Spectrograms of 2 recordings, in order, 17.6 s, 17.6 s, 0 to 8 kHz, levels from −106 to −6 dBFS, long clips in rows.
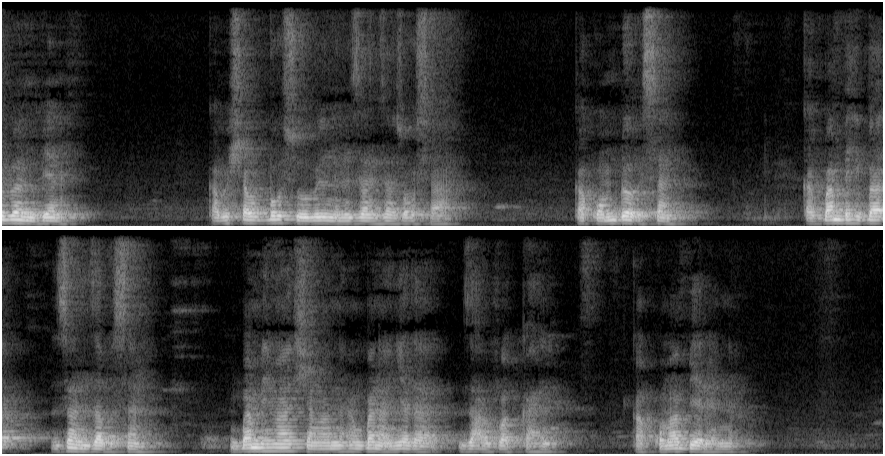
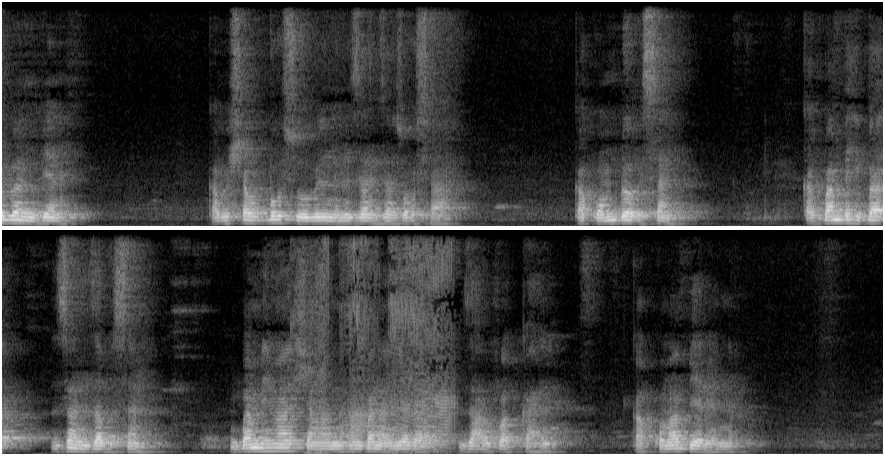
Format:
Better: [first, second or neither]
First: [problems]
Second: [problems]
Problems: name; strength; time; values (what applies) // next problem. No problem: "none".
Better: first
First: none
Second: background sound (Fart); 14 dB below the speech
